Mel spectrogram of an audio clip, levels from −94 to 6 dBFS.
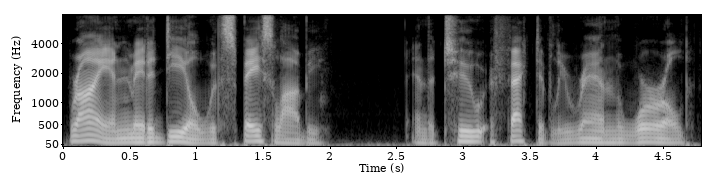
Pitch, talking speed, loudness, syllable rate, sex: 95 Hz, 175 wpm, -20 LUFS, 5.0 syllables/s, male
